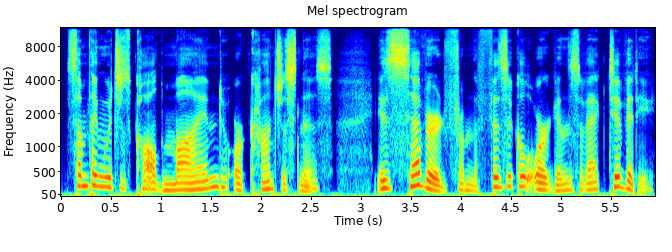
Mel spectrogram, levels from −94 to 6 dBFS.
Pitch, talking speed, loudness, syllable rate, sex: 155 Hz, 150 wpm, -19 LUFS, 5.2 syllables/s, male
